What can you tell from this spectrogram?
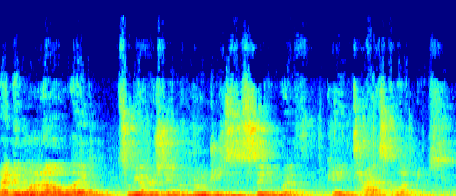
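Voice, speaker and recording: Someone talks at a fairly quick pace, with noticeable background noise and audible room echo. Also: man. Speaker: lay preacher. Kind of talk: sermon with testimony. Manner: hesitant, many ums.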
